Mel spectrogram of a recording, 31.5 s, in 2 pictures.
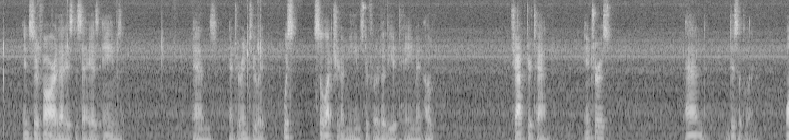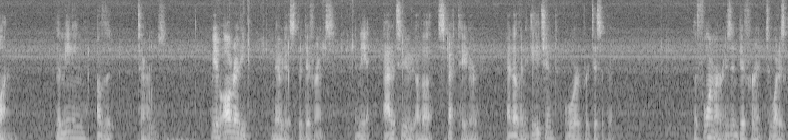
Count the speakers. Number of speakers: one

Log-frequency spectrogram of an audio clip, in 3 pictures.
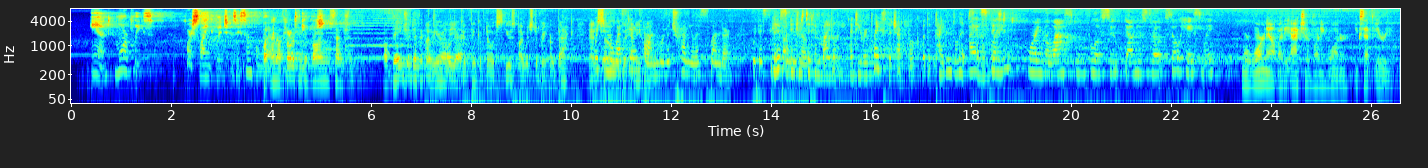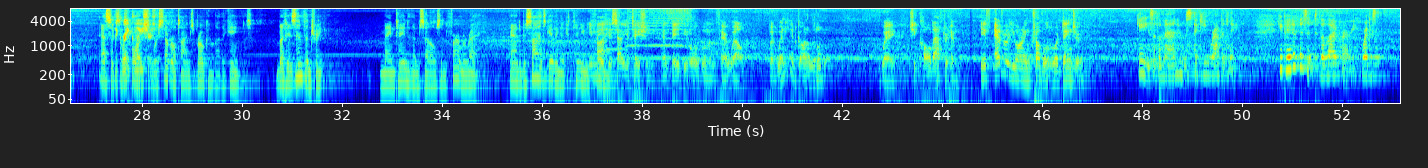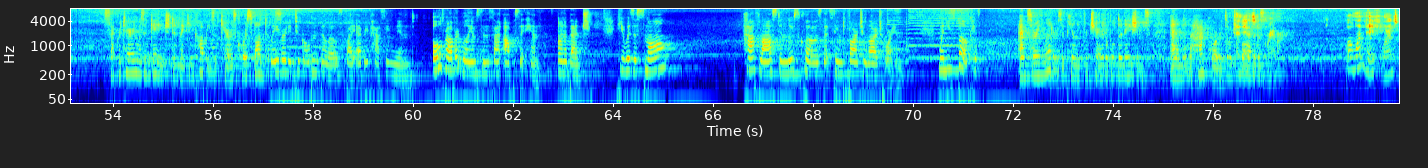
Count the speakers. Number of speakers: eight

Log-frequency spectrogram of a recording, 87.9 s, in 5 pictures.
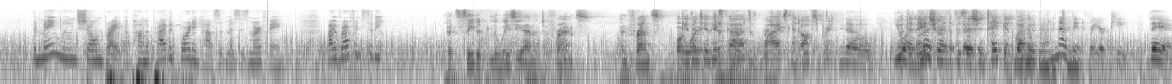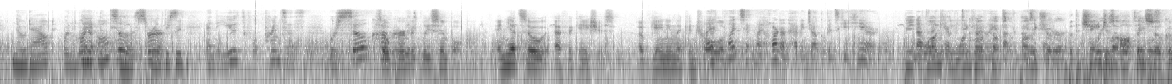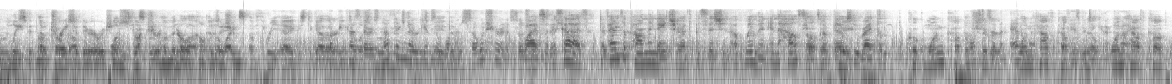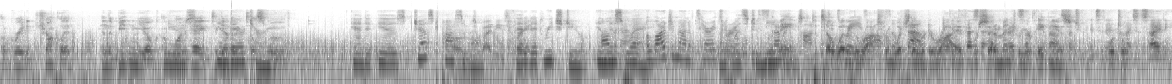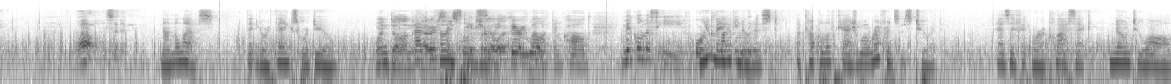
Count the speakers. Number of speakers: ten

